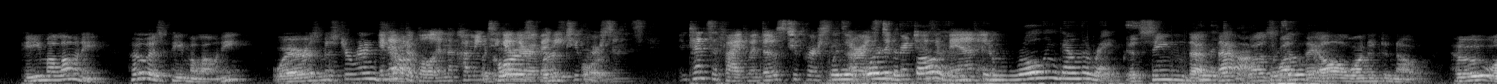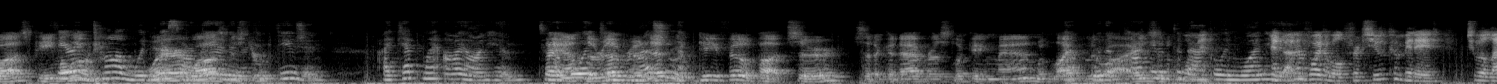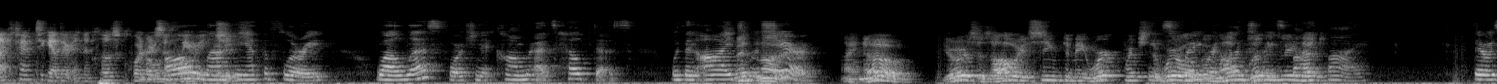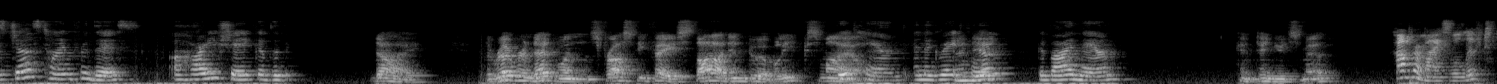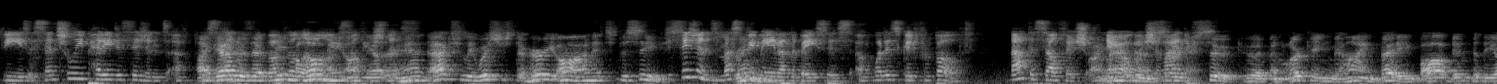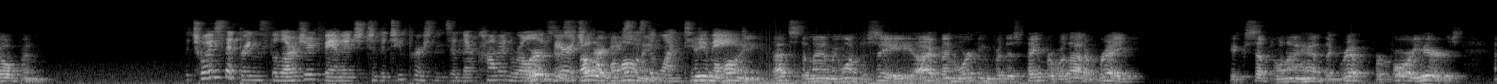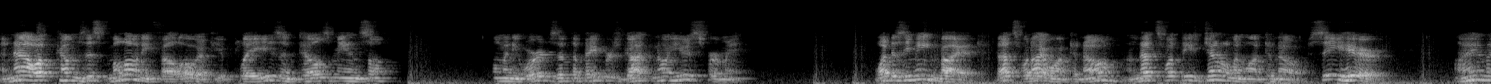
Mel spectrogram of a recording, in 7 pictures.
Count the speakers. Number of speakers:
3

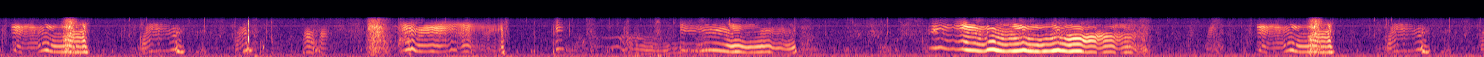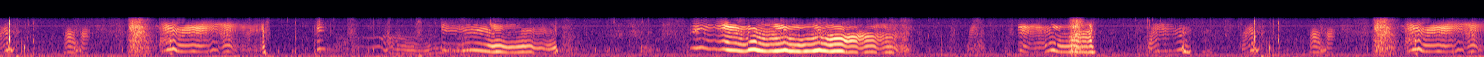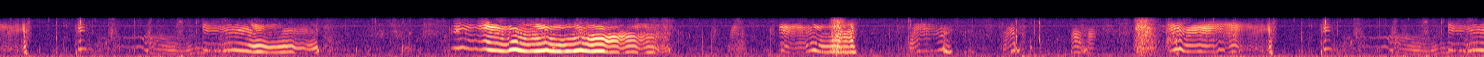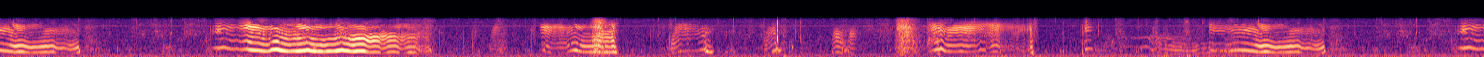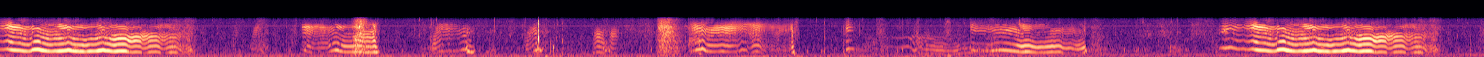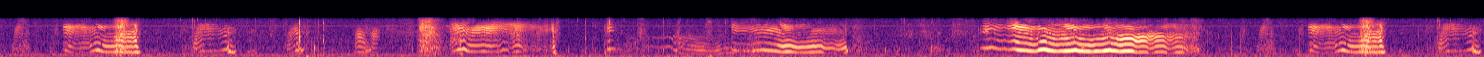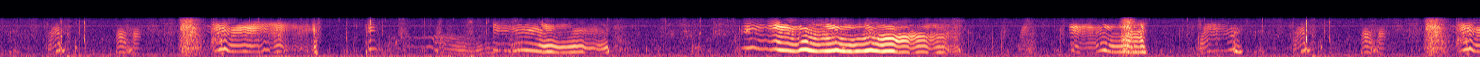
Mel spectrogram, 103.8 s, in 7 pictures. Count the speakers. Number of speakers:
0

